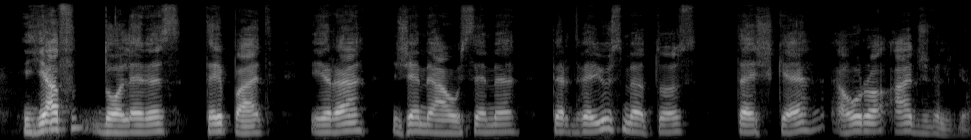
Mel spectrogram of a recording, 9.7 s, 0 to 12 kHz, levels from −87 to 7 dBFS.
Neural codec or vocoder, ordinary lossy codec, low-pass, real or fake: vocoder, 44.1 kHz, 128 mel bands, Pupu-Vocoder; MP3, 96 kbps; 10.8 kHz; fake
